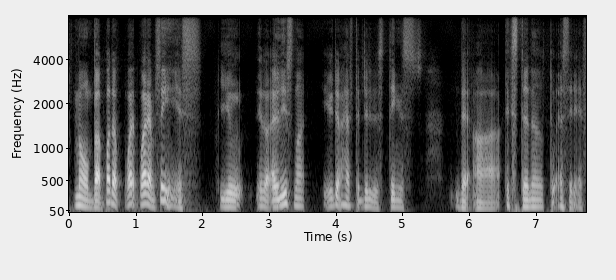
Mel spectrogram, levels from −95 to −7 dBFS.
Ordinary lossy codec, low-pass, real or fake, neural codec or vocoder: none; none; fake; codec, 16 kHz, 0.5 kbps, FunCodec, trained on Chinese and English, 25 frames a second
